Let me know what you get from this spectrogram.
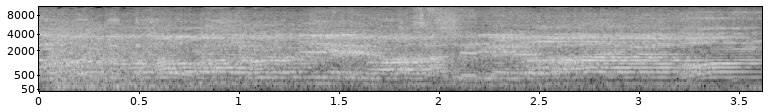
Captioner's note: devotees repeat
